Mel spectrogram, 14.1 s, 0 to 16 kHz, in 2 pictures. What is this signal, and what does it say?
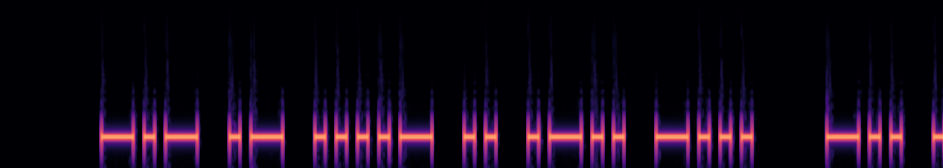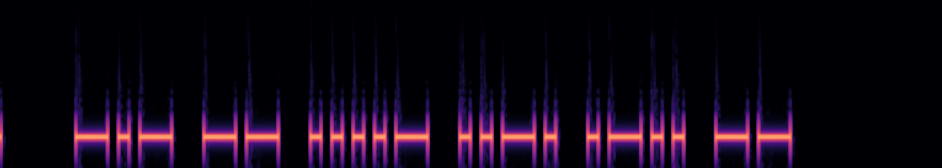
Morse code, heard as a keyed tone, about 15 wpm, 700 Hz. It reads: KA4ILB DE KM4FLM
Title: USA Callsign DE Callsign 15wpm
